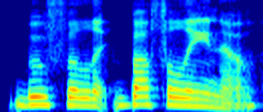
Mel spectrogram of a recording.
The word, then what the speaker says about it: Bufalino: Number four, mob member Frank Sheeran, the Irishman, called Hoffa on orders from Russell, Russell Buf, Bufalino.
